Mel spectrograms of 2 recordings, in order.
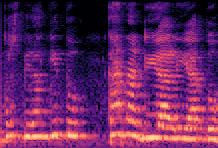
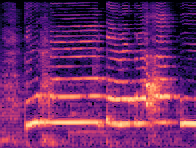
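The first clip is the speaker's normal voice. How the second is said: loud, frightened shout; 4 dB louder than usual. Shown as a demonstration. Teacher shows how terrified Peter cried to the Lord, full high shout. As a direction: scream it out, terrified of drowning. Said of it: "tapi dia teriak keras-keras".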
